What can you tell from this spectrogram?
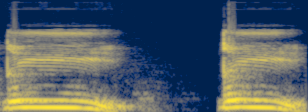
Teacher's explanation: অনেকেই ভুল করে কি বলে। এখানে কফটা হচ্ছে গলার মধ্য থেকে হয়, গলার জিহ্বার গোড়া উপরের তালুর সঙ্গে। ওই কাফ এনে উচ্চারণ করা যাবে না, কফ এনে উচ্চারণ করতে হবে।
